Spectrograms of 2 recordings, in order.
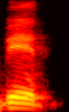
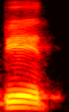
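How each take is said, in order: First: The word is shortened to one syllable. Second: The same.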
